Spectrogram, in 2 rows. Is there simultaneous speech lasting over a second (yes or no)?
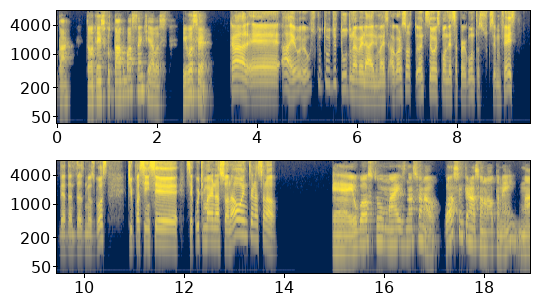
no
